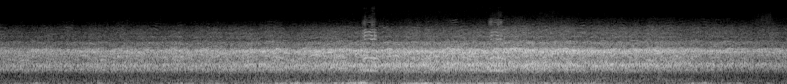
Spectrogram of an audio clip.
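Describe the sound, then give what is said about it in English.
A large flock of snow geese flying across the sky honks continuously, a dense, steady chorus of overlapping calls filling the air, loud, with a few sharper individual cries standing out near the middle. “to view an amazing video and find out where you too might see snow geese”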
